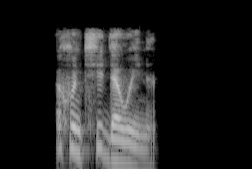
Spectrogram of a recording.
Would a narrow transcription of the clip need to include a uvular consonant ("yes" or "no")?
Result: no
